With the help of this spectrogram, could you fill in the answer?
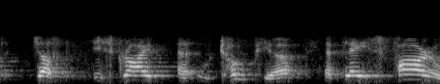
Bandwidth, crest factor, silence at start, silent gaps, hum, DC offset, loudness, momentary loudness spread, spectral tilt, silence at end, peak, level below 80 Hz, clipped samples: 4 kHz; 18 dB; 0 s; none; none; under 0.1%; -22 LUFS; 14 LU; -7.5 dB/octave; 0 s; -4 dBFS; -66 dBFS; under 0.1%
